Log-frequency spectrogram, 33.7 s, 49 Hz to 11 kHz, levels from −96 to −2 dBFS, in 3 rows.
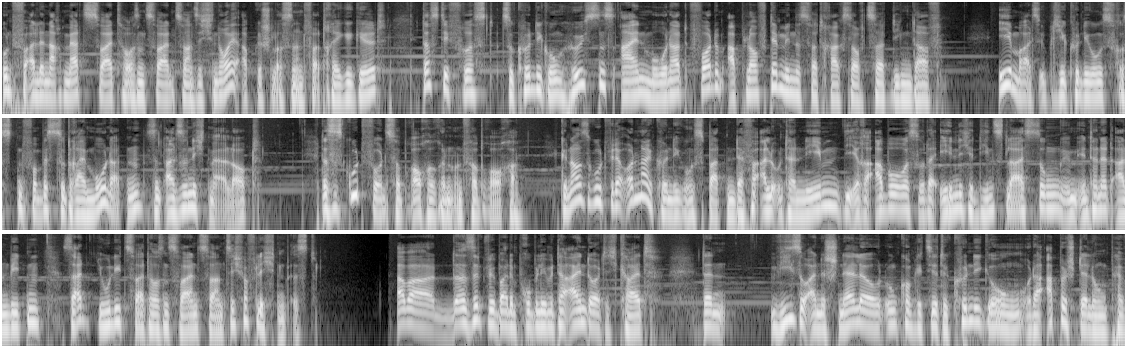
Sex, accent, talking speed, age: male, German, 160 wpm, 30-49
